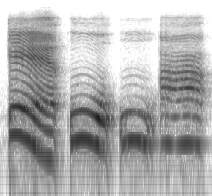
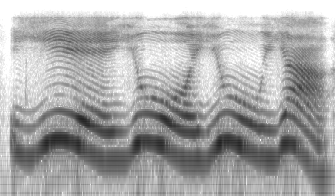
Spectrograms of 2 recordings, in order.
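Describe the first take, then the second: First: "e, o, u, a" as pure vowels with no y in front; vowels without y. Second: "ye, yo, yu, ya", each opening on a y sound; drawn-out "ye, yo, yu, ya" with y onsets; letters with y glide. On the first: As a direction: say bare "e, o, u, a", dropping the y glide. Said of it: "without the sound y". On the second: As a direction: sound out each vowel after a clear y. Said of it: "are pronounced as". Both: Shown as a demonstration.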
